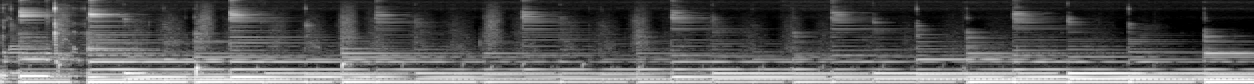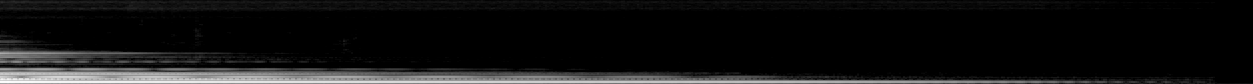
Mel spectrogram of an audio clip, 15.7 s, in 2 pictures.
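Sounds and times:
guitar instrumental: 0.0 - 12.2.

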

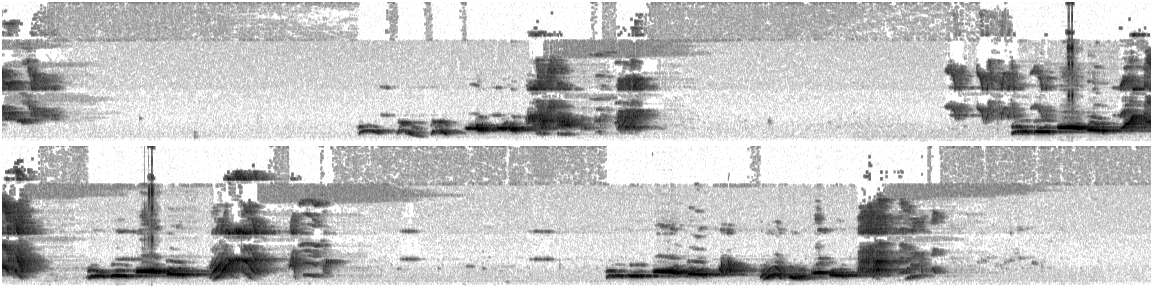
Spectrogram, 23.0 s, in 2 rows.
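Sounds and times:
blackbird Turdus merula: 0.0 - 0.8, 3.6 - 6.6, 9.4 - 22.0.

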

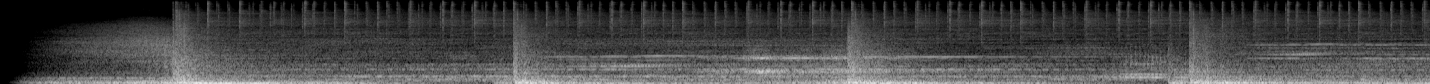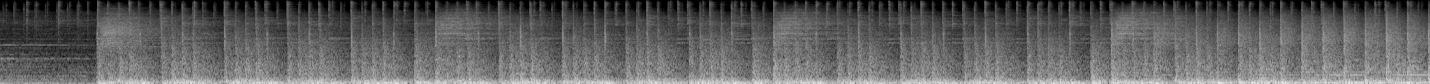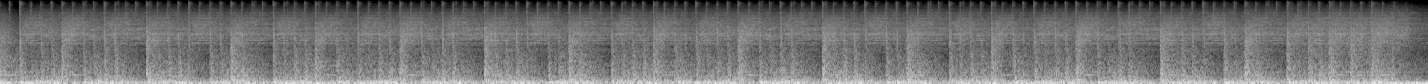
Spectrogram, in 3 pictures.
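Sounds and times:
drums: 0.3 - 42.8.

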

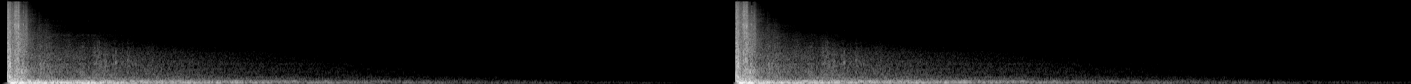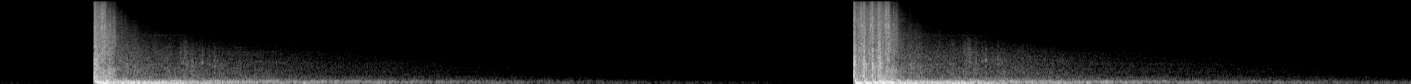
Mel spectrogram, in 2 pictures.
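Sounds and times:
gunshot hit: 0.0 - 4.7, 7.4 - 12.5, 15.0 - 20.2, 22.6 - 28.2.

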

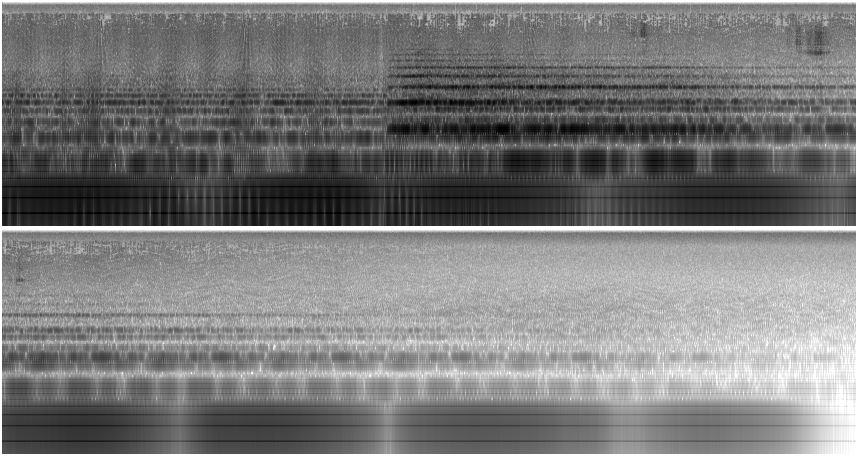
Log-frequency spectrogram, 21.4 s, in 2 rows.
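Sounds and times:
synths: 0.0 - 15.0.

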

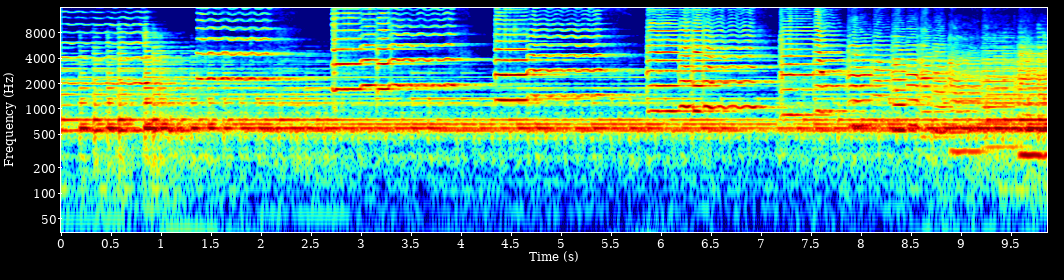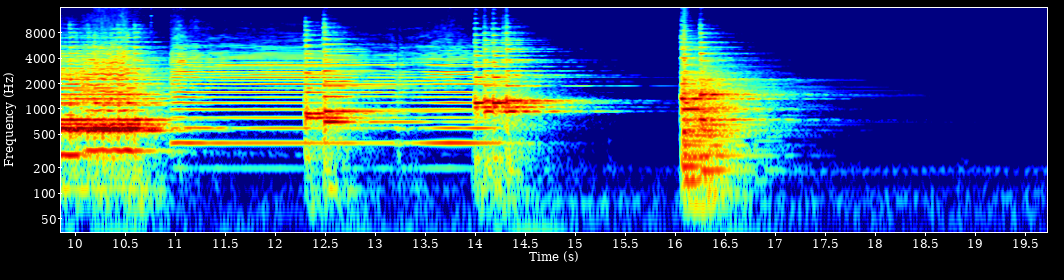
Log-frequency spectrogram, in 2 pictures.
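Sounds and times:
violin and piano suite introduction andante maestoso: 0.0 - 15.1.

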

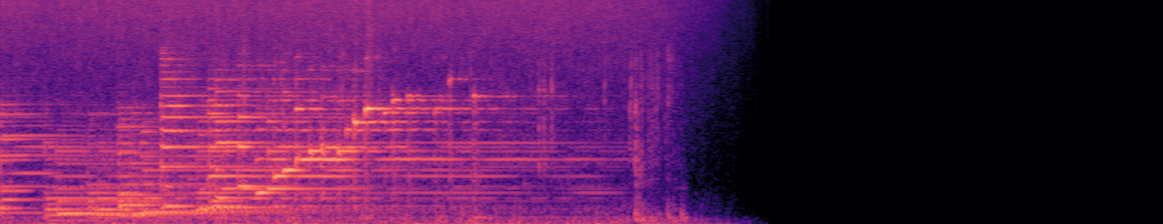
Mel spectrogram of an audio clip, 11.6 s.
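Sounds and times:
piano interlude: 0.0 - 6.6.

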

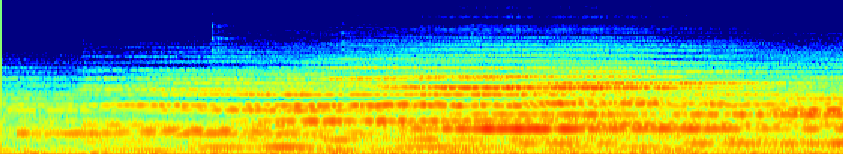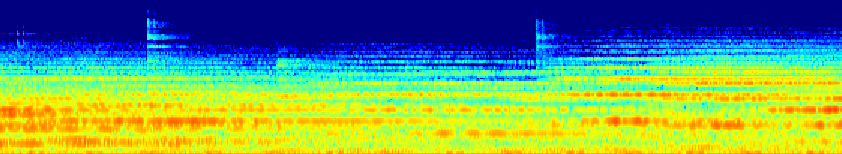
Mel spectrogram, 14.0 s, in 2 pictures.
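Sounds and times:
meditation music for sleep: 0.0 - 14.0.

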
